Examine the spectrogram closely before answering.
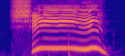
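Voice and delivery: a high, shrill yelp held long; hillbilly whoop. Retold or imitated. Mocking the hill folk of East Tennessee with a high whoop. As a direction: whoop like a cartoon hill-country local. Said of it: "stereotypical Midwest accent".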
